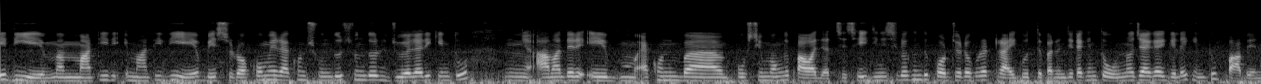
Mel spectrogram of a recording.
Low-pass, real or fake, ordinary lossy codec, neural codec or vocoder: 7.2 kHz; real; MP3, 64 kbps; none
